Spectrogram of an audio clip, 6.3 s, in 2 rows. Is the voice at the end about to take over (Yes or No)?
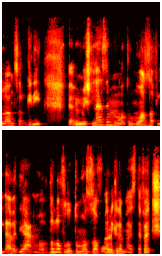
No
